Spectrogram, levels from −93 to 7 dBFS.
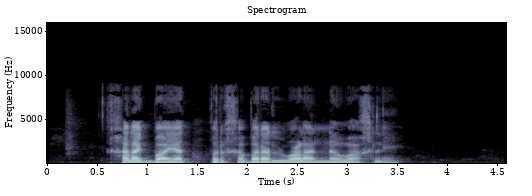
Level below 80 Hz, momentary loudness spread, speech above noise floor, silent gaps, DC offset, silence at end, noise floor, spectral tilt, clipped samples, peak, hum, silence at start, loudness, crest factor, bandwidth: -48 dBFS; 13 LU; 55 dB; none; under 0.1%; 1.05 s; -75 dBFS; -7 dB/octave; under 0.1%; -4 dBFS; none; 0.65 s; -21 LUFS; 18 dB; 9.2 kHz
